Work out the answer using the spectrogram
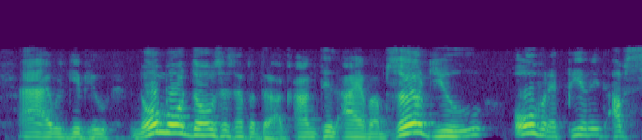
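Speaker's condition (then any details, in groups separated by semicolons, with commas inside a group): No condition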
